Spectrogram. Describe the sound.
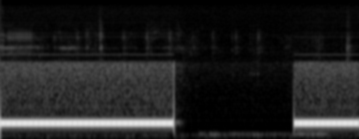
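A telephone dial tone hums as a steady, loud, unbroken note before a call, cutting out for about a second of near silence, then resuming.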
